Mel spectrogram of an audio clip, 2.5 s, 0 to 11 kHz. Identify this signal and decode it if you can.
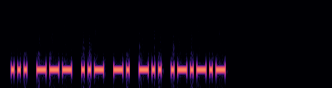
Morse code, heard as a keyed tone, about 52 wpm, 700 Hz. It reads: SOUND.
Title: Sentences from Top 1000 Words - Review Part 1 - 50wpm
